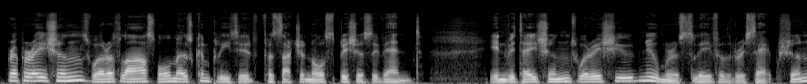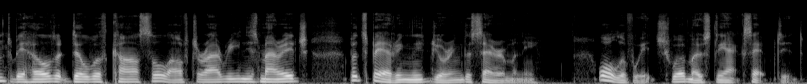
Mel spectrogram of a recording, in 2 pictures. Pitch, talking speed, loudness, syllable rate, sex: 120 Hz, 140 wpm, -17 LUFS, 5.2 syllables/s, male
